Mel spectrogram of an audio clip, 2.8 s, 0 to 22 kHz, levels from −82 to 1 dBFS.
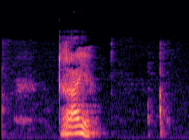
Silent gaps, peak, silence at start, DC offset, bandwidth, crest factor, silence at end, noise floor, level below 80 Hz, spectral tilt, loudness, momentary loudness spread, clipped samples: none; 0 dBFS; 0.3 s; under 0.1%; 9 kHz; 20 dB; 0.4 s; -57 dBFS; -62 dBFS; -5.5 dB/octave; -16 LUFS; 27 LU; under 0.1%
